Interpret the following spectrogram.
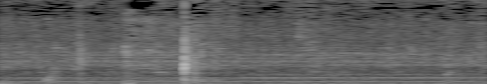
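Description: Plastic bag of soft-plastic swimbaits being handled on a table: a few faint rustles and one short sharp click about a second in, over a faint steady hum.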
